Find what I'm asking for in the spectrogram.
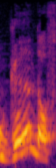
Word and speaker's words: Gandalf: Por exemplo, algumas palavras nas línguas élficas, o F tem um som levemente de V. E o Gandalf, que tem F no final, não tem V.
